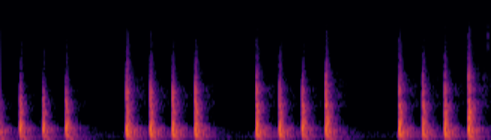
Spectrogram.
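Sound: knocking on a door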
